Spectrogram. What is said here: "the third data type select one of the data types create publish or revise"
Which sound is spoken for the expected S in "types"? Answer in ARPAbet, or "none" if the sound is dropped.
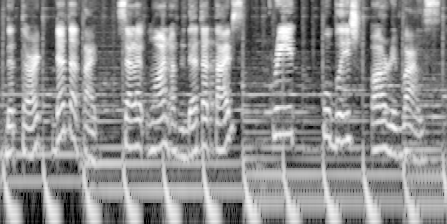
S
